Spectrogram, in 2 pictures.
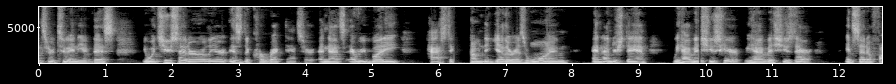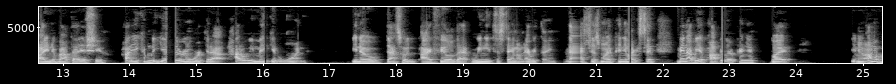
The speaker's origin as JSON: {"language": "English", "country": "United States", "said": "I am an American living in America"}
